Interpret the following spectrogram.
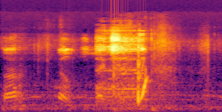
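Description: A person's voice: a few short sounds with quick upward pitch glides, the last and loudest about one and a half seconds in.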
